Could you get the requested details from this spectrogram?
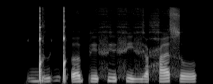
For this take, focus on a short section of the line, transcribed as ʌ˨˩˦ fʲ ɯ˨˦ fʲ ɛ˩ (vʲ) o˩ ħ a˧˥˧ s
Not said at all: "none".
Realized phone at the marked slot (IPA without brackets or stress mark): vʲ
